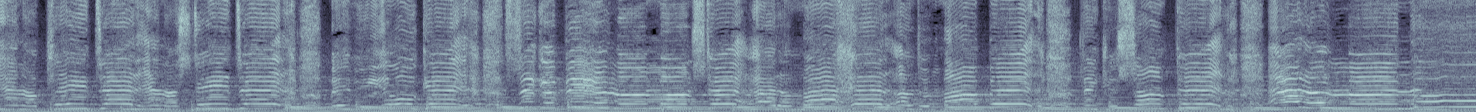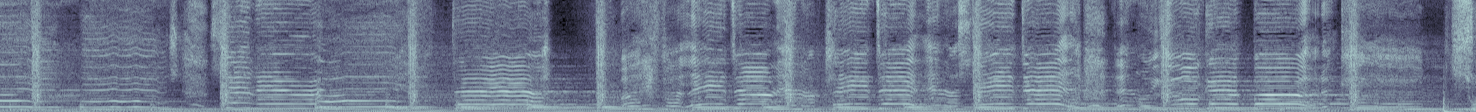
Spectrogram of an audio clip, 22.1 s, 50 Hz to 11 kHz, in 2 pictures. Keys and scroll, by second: 0.7 ctrl+z, 1.2 Escape, 2.5 ctrl+z, 2.8 Escape, 3.2 F2, 8.7 c, 9.1 F3, 9.2 Escape, 9.6 F2, 17.2 shift+Page_Up.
